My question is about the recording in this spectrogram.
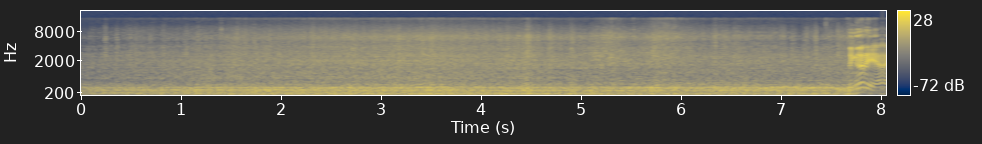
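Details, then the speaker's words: Car on test drive, humming roar like an aircraft under road noise while driving, with vibration felt through steering and body; mechanic suspects a worn wheel bearing, not confirmed. "kalau nggak salah ini laker roda yang bermasalah suaranya seperti ini"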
